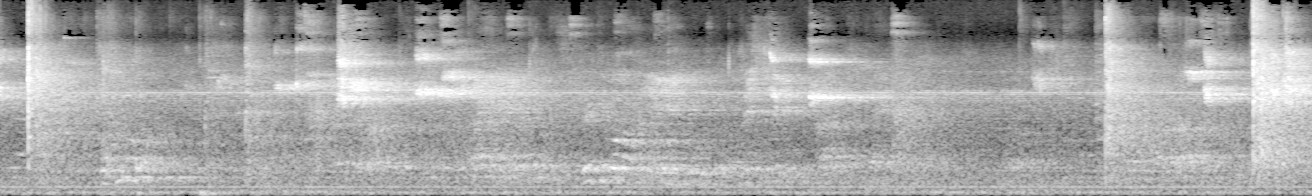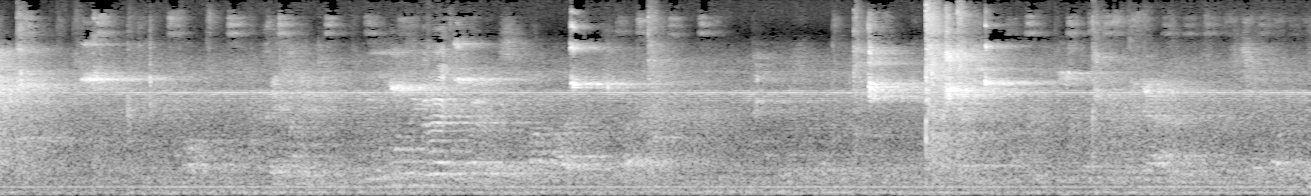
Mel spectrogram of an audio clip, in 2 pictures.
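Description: Shuttlecocks are struck sharply with rackets, over and over, in a large echoing hall.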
